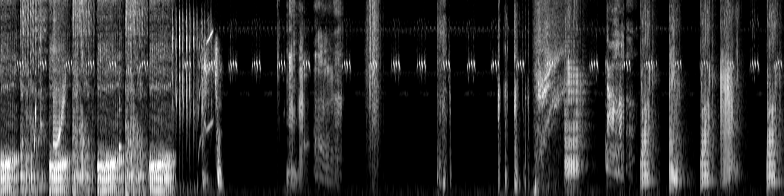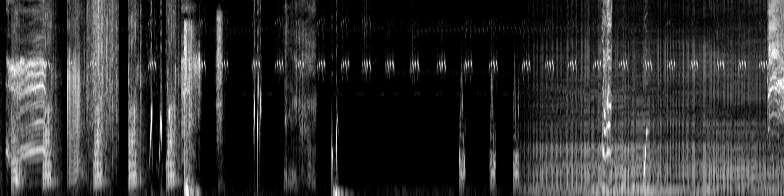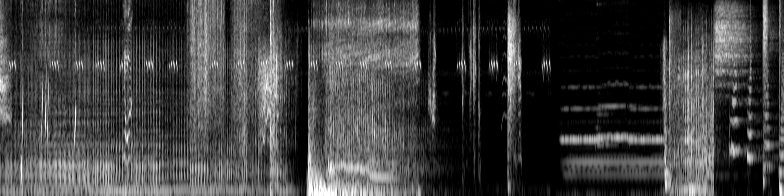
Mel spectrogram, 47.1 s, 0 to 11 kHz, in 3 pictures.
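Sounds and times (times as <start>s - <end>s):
cartoon snoring: 0.0s - 3.6s, 5.7s - 6.9s, 21.4s - 22.0s, 24.9s - 40.0s
crickets chirping: 0.0s - 10.6s, 11.3s - 14.3s, 14.9s - 15.8s, 19.7s - 42.5s
cartoon sound effects: 0.6s - 2.9s, 15.8s - 16.8s, 26.0s - 40.8s.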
